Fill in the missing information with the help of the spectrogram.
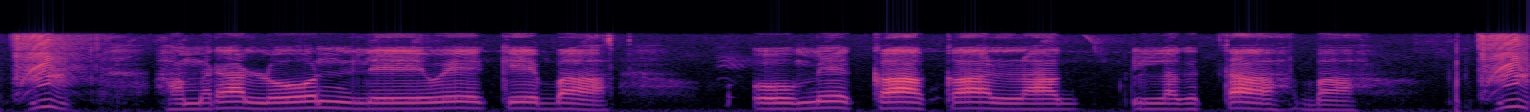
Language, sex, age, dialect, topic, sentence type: Bhojpuri, male, 25-30, Northern, banking, question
